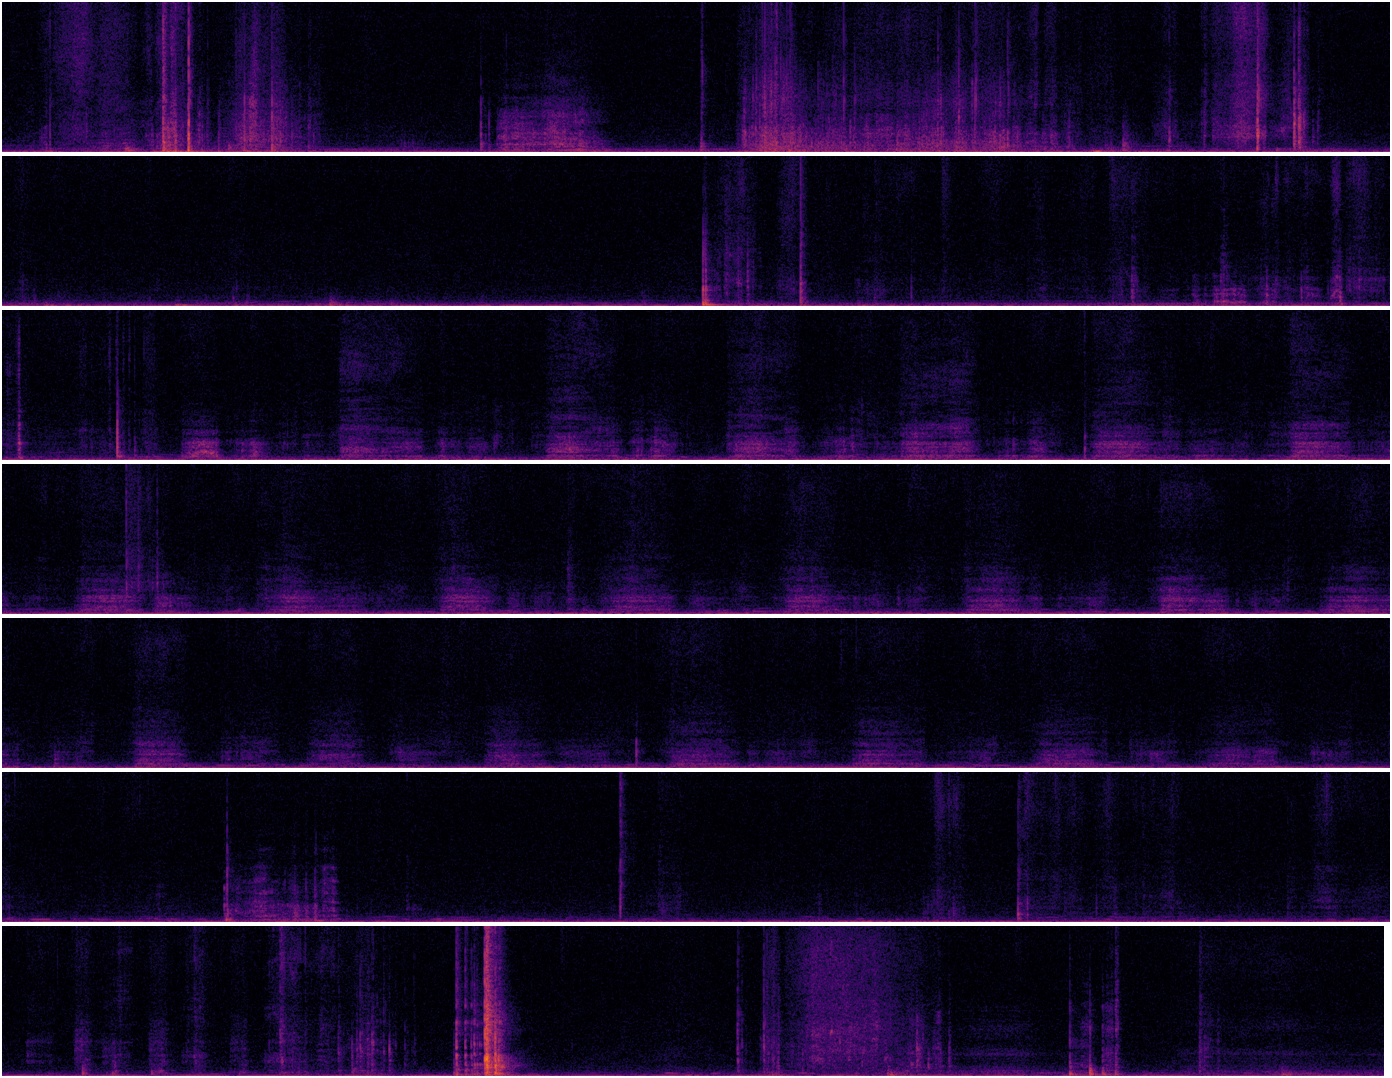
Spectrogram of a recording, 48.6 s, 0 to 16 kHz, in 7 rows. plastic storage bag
3.6s 6.6s

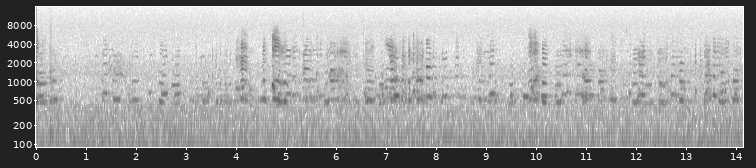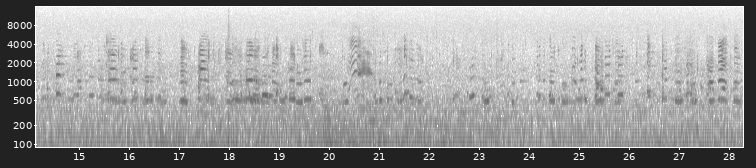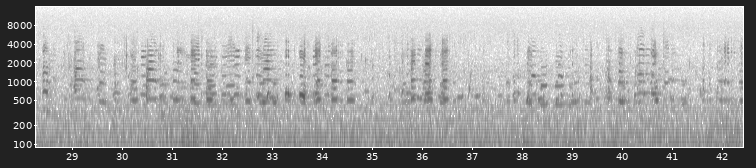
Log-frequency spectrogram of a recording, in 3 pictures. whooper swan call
20.3s 21.8s

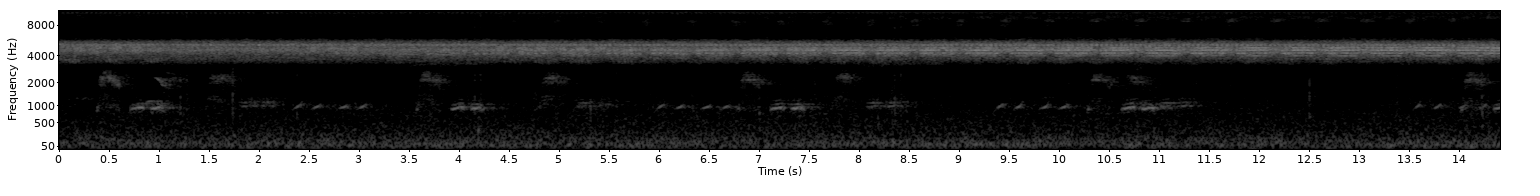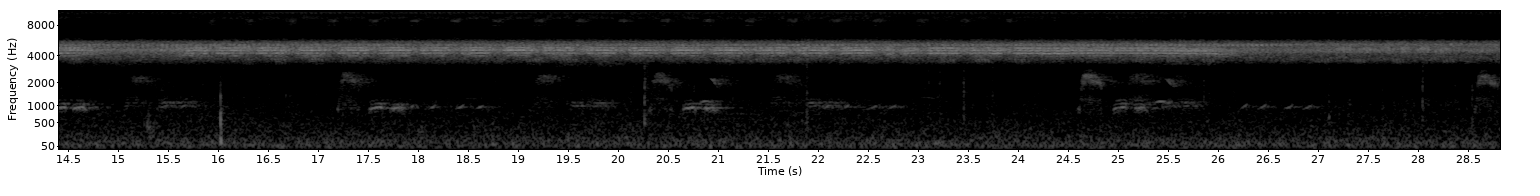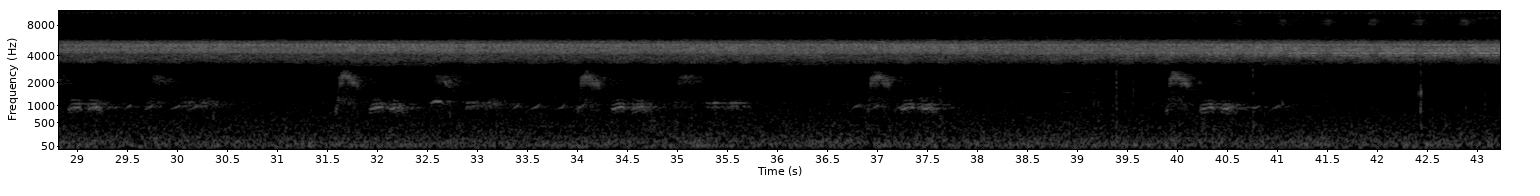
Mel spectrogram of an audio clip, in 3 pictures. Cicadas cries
17.1s 23.2s, 31.6s 35.9s, 36.7s 37.9s, 39.4s 43.2s

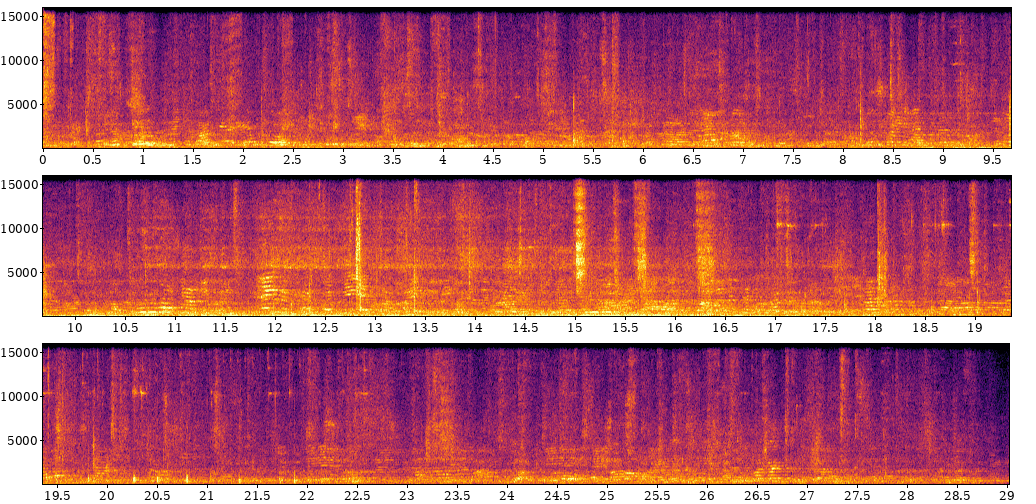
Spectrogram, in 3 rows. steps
8.0s 21.5s

